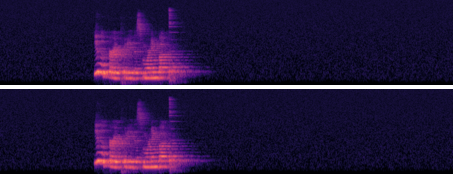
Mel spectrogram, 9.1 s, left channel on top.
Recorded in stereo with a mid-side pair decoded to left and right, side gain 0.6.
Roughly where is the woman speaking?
Ahead left.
